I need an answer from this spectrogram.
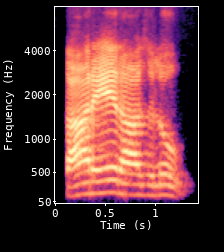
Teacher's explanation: కారే రాజులు అనేటువంటి పాదంలో ఇక్కడ కా అనేటువంటి దీర్ఘం ఉంది కాబట్టి గురువు, రే అనేటువంటి దానికి కూడా దీర్ఘం ఉంది కాబట్టి గురువు, రా అనేటువంటిది గురువు ఉంది కాబట్టి దీర్ఘం ఉంది కాబట్టి గురువు.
